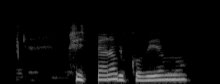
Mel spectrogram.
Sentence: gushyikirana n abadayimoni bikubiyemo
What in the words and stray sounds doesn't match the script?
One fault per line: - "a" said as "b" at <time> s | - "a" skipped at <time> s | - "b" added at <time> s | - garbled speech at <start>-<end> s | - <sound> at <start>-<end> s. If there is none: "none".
- dropout at 0.9-1.0 s
- "abadayimoni" skipped at 1.1 s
